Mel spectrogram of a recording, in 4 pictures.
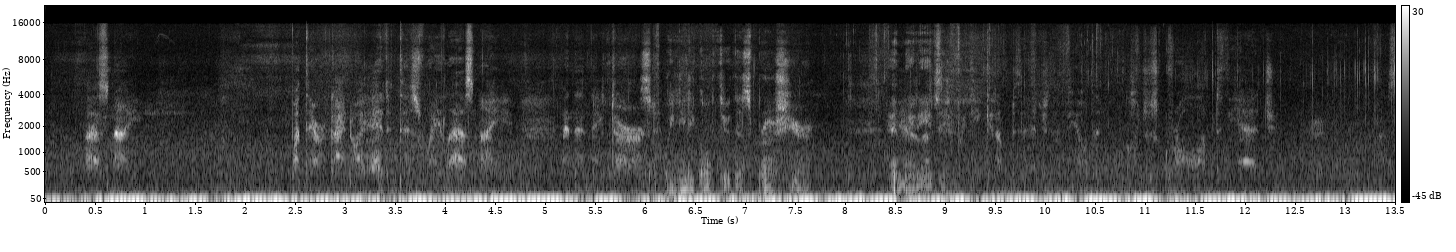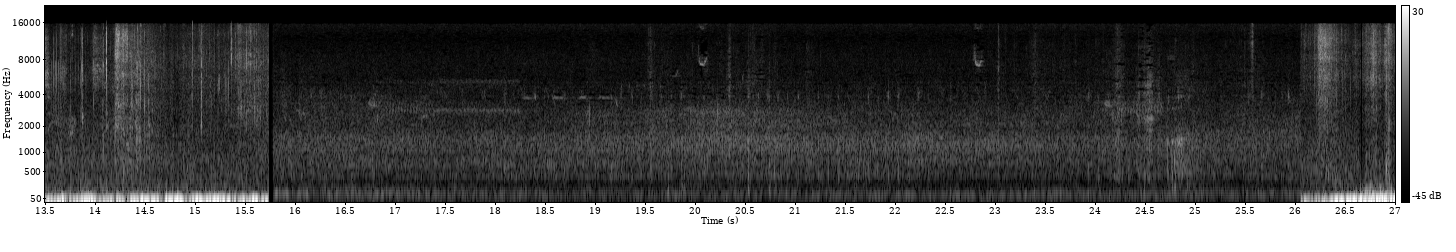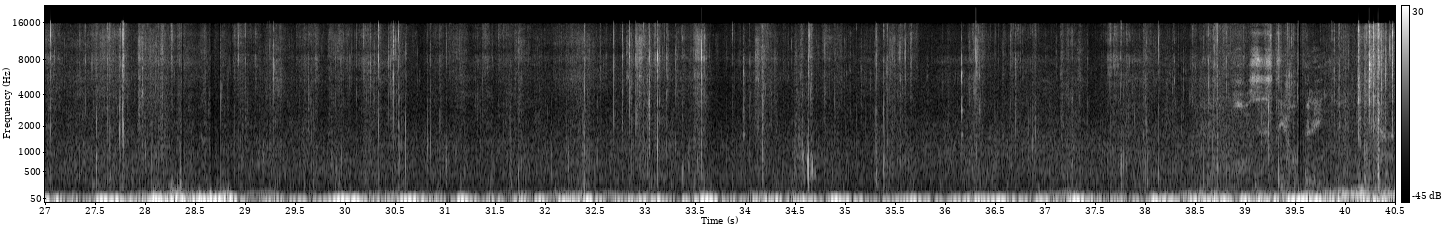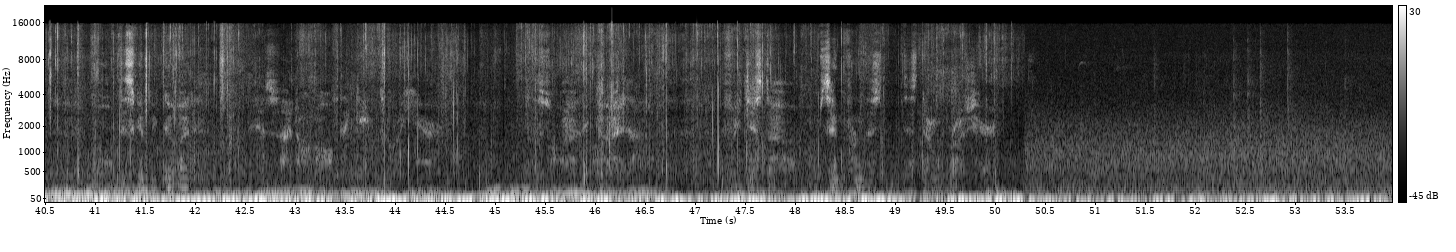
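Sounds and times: low rumble: 5.2s - 11.0s, 26.1s - 53.9s
brush rustling: 12.4s - 15.8s, 26.1s - 50.3s
footsteps through dry leaves: 14.1s - 15.8s, 26.1s - 50.3s.

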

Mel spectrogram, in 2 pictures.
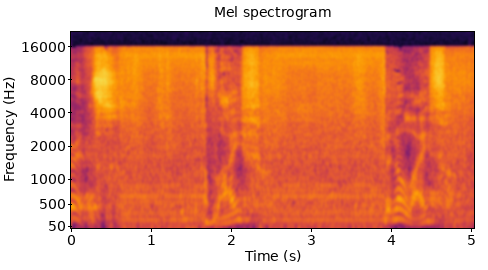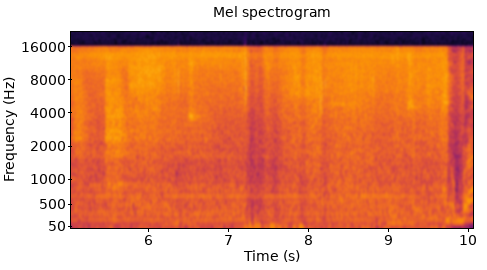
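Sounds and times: low tone drone: 0.4s - 9.8s.

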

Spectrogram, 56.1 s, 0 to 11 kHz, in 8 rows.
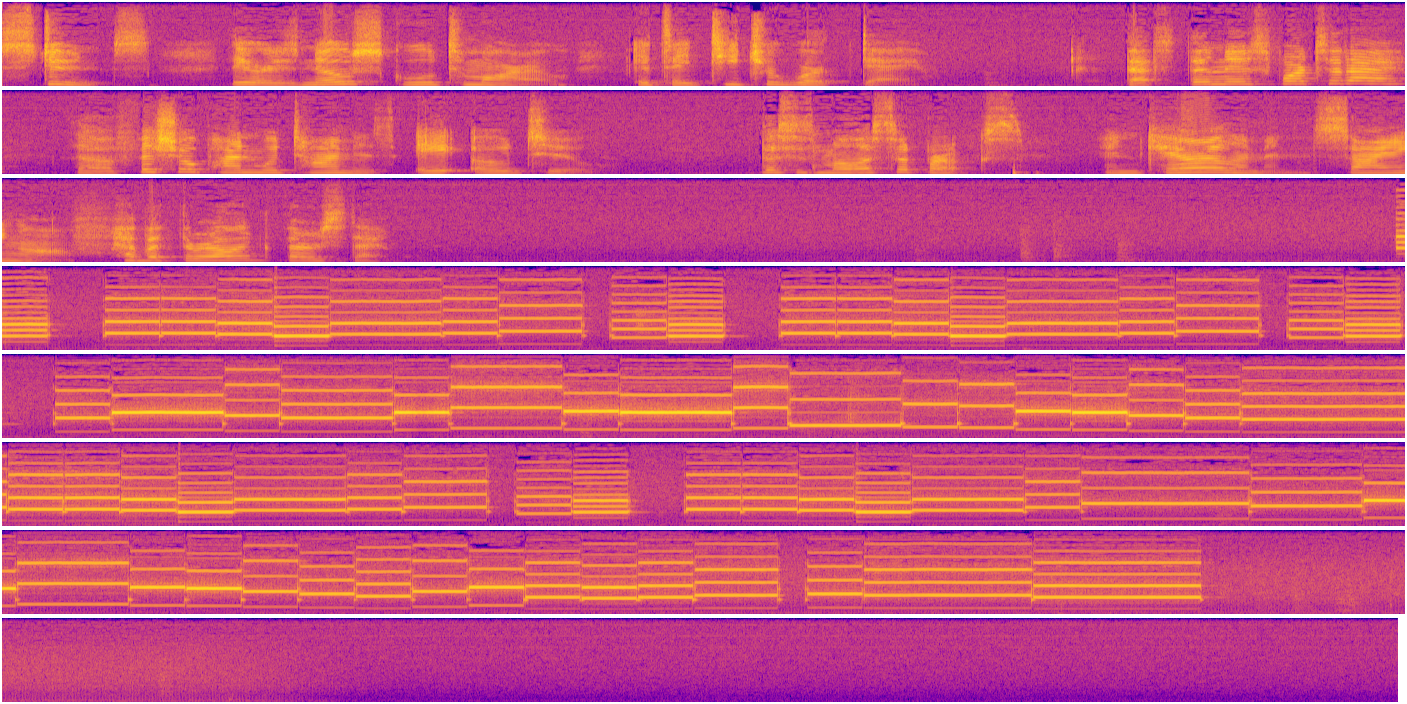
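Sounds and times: electronic beeping tune: 21.0s - 48.1s.

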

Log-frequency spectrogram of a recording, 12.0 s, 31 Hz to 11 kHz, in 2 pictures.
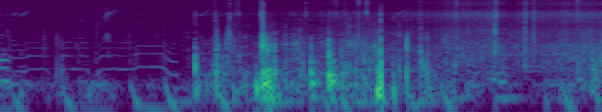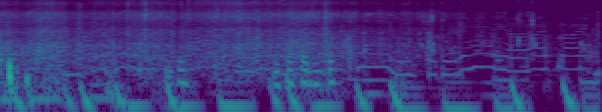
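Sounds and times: dry leaves crackling and rustling: 2.2s - 11.2s.

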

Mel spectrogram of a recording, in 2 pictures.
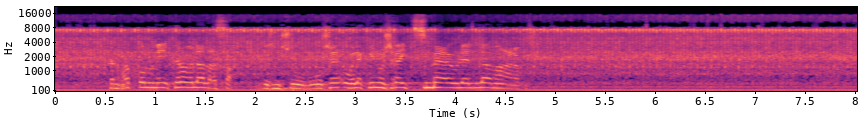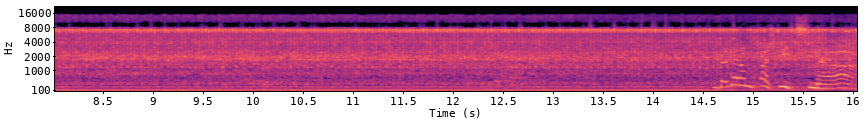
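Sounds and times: car engine idling: 0.0s - 16.0s.

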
